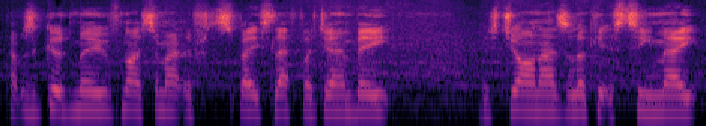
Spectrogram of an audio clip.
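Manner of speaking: excited play-by-play. Real, not acted. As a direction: call the overtake live. Live race commentary.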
